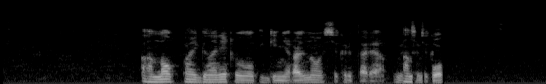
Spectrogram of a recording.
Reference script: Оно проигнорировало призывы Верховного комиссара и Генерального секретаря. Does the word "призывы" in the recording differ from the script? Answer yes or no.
yes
